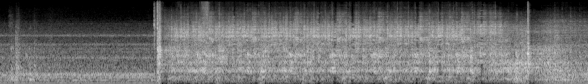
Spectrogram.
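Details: 1967 Ford Mustang coupe, sat 22–23 years, cranking on a compression test, before new spark plugs; steady, even chug of three or four beats a second with a bright clattery top. Good compression.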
